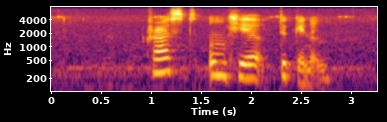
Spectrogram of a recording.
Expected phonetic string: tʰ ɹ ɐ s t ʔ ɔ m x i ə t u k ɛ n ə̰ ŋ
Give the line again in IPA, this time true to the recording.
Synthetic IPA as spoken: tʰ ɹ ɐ s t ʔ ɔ m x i ə t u k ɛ n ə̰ ŋ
